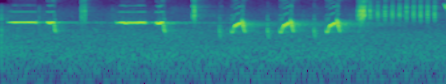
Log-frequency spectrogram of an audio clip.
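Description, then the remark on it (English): A nightingale sings alone, mixing long pure whistled notes, rising slurred phrases and sharp chips, ending in a rapid, rattling trill of repeated notes. “Nearly half of all the birds on Earth are what is known as songbirds, and most of them are able to produce elaborate songs, like this one from the nightingale.”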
